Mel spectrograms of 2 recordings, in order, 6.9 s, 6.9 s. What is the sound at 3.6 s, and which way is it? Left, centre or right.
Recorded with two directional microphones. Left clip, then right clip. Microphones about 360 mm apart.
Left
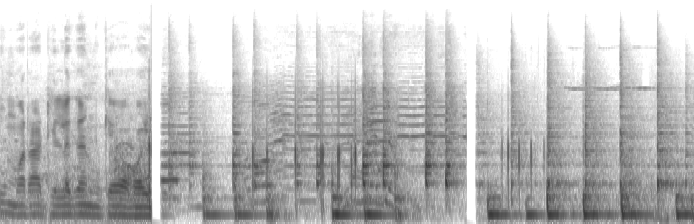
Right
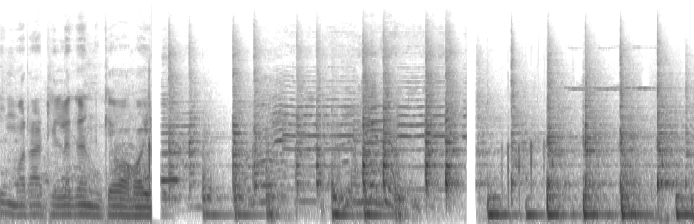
Music, left.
